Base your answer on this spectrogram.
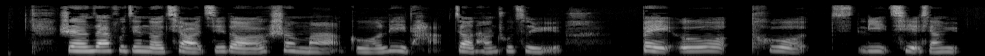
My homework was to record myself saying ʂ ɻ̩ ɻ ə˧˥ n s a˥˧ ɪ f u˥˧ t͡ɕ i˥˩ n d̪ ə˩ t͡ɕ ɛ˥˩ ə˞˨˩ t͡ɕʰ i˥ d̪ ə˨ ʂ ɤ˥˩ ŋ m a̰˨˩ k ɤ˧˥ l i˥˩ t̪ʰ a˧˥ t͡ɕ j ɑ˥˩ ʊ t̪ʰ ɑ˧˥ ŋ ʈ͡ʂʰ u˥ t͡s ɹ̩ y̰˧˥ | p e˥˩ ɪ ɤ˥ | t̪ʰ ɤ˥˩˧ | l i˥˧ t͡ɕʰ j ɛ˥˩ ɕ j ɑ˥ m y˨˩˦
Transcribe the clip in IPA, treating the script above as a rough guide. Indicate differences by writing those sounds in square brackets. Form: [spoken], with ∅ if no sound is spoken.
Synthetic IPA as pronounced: ʂ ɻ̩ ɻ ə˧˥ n [t͡s] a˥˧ ɪ f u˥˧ t͡ɕ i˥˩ n d̪ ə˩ [t͡ɕʰ] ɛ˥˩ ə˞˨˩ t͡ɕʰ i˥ d̪ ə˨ ʂ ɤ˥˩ ŋ m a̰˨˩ k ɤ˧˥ l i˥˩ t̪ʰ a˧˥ t͡ɕ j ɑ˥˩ ʊ t̪ʰ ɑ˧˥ ŋ ʈ͡ʂʰ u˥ [t͡sʰ] ɹ̩ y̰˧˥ | p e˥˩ ɪ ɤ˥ | t̪ʰ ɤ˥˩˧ | l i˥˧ t͡ɕʰ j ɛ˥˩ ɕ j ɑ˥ [ŋ] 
